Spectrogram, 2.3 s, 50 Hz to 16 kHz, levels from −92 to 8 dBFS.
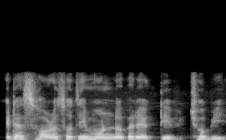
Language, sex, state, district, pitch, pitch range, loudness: Bengali, male, West Bengal, Malda, 155 Hz, 145-160 Hz, -14 LUFS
